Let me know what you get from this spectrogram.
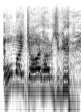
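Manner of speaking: high, loud mock astonishment; amazed disbelief. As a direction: imitate her astonished squeal at seeing you. Retold girl amazed to see him.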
